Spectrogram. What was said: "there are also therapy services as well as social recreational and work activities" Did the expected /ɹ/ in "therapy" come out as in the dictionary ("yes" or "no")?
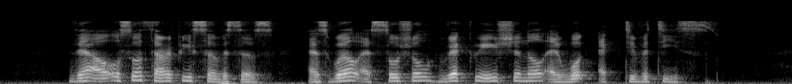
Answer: yes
